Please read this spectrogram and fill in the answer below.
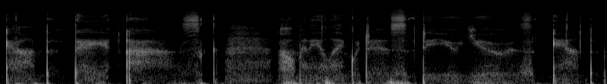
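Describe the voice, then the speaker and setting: A young woman from the southern United States, softly whispering through a casual ASMR question-and-answer as the channel host. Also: low-quality recording. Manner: soft unvoiced whisper, slow and gentle; casual, uses "like" and "you know".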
